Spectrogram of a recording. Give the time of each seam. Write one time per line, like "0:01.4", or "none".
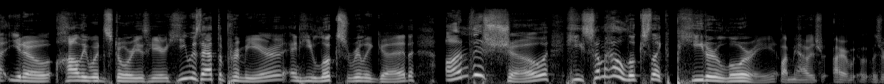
0:07.8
